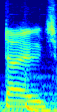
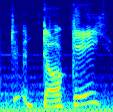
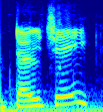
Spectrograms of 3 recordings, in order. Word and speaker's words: Doge: They are, but I believe strangely they were adamant that their name is not Doge but is Doggy or Doji, and there was a whole ordeal about how to refer to them.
